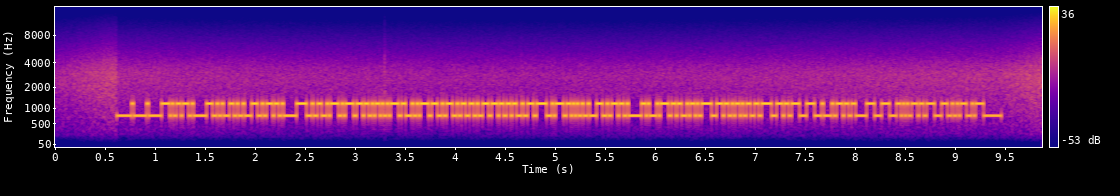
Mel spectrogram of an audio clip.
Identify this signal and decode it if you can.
RTTY (50 baud, 450 Hz shift), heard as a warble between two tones, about 960 Hz centre. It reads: NU, TWEE DECENNIA LATER, GELDT DIT OOK VOOR ONZE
